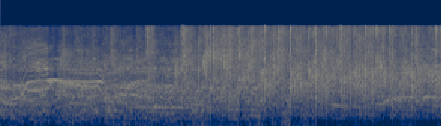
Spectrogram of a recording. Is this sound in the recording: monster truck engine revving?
no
